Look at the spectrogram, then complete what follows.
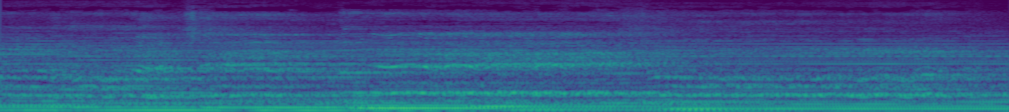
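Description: A man singing a slow liturgical chant, moving between long held notes.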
